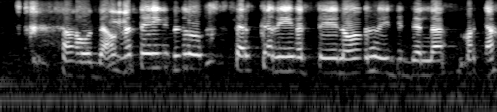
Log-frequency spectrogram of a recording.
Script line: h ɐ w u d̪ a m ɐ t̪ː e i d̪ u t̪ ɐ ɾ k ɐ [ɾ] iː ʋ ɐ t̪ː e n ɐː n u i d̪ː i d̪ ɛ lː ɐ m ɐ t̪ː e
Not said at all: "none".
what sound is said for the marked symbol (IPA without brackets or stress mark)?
ɾ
